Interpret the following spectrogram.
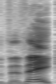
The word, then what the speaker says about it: Vivek: your name it's uh Vivek it rhymes with cake I found that most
